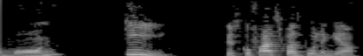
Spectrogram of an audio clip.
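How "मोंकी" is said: मोंकी drawn out as mon, pause, kee; broken into syllables. Shown as a demonstration. Teacher showing how monkey is broken up, syllable-by-syllable मोंकी. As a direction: say मोंकी in two separated beats. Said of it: "मंकी को ऐसे बोलते हैं".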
